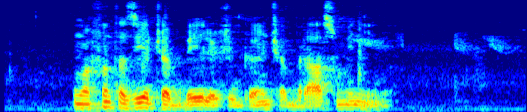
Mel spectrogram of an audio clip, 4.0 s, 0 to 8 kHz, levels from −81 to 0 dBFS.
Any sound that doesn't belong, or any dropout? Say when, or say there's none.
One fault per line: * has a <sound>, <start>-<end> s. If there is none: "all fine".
all fine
